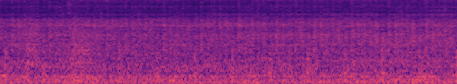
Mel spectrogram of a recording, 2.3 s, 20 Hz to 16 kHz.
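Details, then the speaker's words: 1967 Jeep Gladiator with about 6,000 original miles, first run after sitting 30+ years, idling smoothly and quietly with a steady low rumble, no knocks or ticks; steady vacuum over 20 inHg, oil pressure good. "So it's probably making over 20 inches of vacuum, nice and steady, so all the valve train is extremely healthy. Sounds quiet."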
